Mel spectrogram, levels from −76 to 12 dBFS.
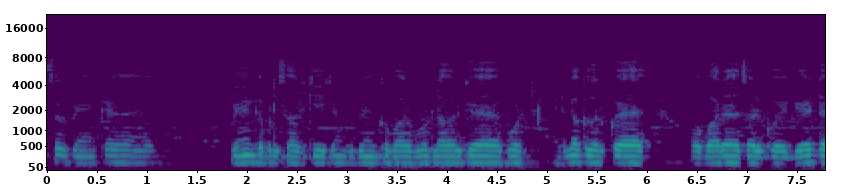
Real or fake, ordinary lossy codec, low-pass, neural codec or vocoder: real; none; none; none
